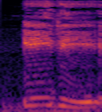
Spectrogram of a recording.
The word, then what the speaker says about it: EDI: are you named Edie Edie is the phonetic pronunciation of EDI that is an acronym for enhanced defense intelligence I mean into the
